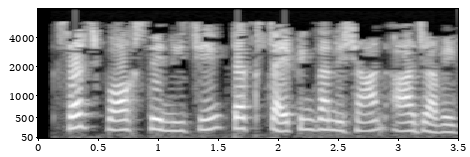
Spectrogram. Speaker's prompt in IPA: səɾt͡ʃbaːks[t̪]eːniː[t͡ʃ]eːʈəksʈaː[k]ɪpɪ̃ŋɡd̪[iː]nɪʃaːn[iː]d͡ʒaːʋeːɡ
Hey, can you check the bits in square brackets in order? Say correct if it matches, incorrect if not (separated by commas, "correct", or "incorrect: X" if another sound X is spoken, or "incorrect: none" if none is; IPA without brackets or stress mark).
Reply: incorrect: d̪, correct, incorrect: none, incorrect: aː, incorrect: aː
